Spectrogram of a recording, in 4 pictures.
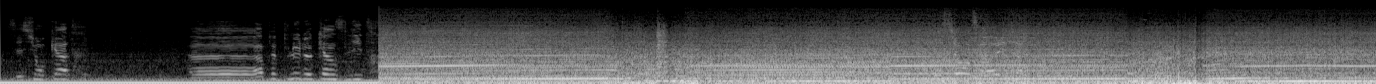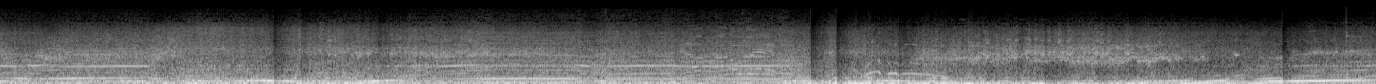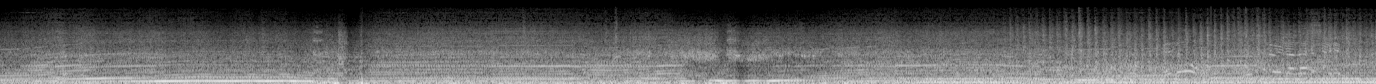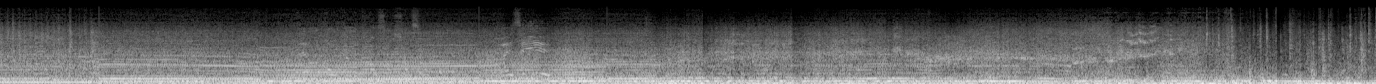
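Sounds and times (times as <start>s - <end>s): car engine revving: 0.0s - 55.0s
tyres skidding and squealing: 3.7s - 55.0s.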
